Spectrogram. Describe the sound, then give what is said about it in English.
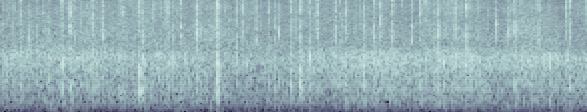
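Audience applause welcoming a speaker to the stage, with dense, steady clapping from many hands that holds at an even level through the whole stretch. “Let's give Rick a warm gateway welcome.”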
